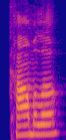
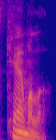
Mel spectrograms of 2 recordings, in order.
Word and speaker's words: Kamala: I've been calling her Kamla and it's Camela.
